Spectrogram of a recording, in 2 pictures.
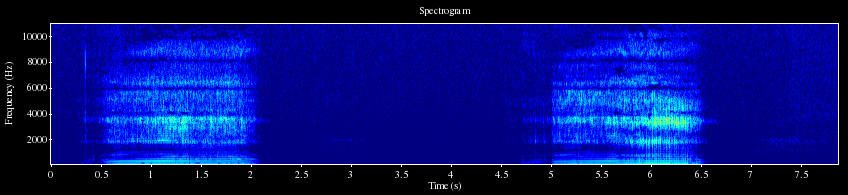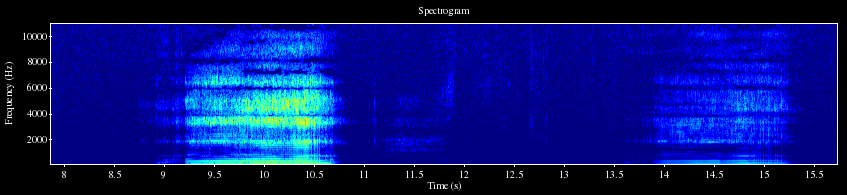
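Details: Person snoring heavily who denies snoring: four loud, droning, tonal snores on the in-breath, about 14 breaths a minute, with quiet out-breaths between.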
